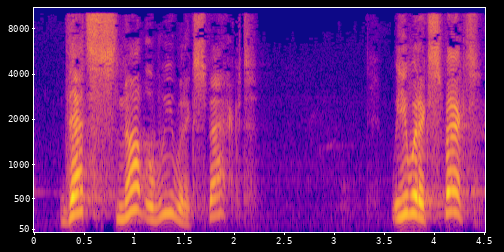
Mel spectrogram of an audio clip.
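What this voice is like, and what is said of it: Usual voice. Nothing is said of it.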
